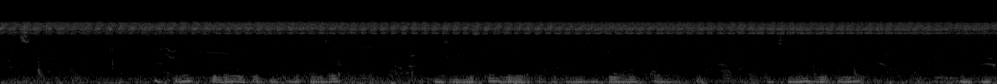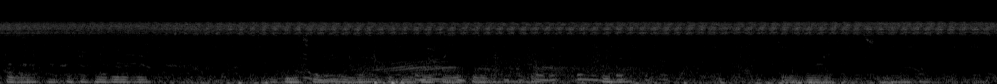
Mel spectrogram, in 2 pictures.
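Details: Evening cicadas along the steep shore of Cape Fiolent, Crimea, produce a level, sustained high whine for the full stretch, with irregular low tonal sounds and a brief knock near the end.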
